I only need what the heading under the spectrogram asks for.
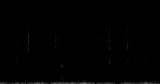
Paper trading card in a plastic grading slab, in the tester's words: you can hear it makes noise. So both of these are rattling around.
